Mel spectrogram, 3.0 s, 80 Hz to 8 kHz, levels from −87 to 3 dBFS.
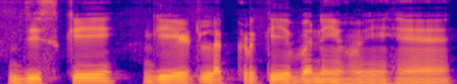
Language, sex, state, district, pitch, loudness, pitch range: Hindi, male, Punjab, Fazilka, 95 Hz, -18 LUFS, 90-95 Hz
